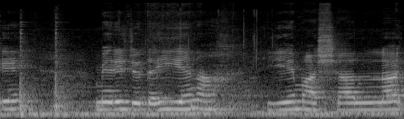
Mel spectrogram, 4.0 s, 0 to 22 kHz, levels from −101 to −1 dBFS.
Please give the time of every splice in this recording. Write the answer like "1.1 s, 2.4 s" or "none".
none

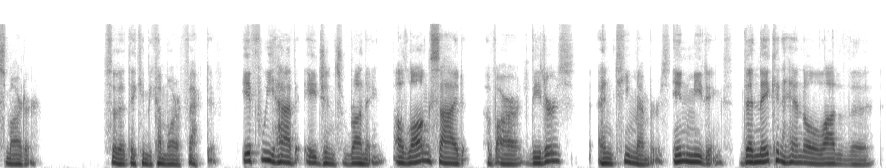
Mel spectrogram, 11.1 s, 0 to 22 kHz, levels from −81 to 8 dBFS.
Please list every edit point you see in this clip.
2.8 s, 4.8 s, 8.2 s, 9.1 s

